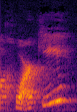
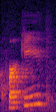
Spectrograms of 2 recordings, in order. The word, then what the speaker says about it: Quarky: looks stunning it is called a little quarky not quirky it's spelled like quirky with an a here I'll show you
